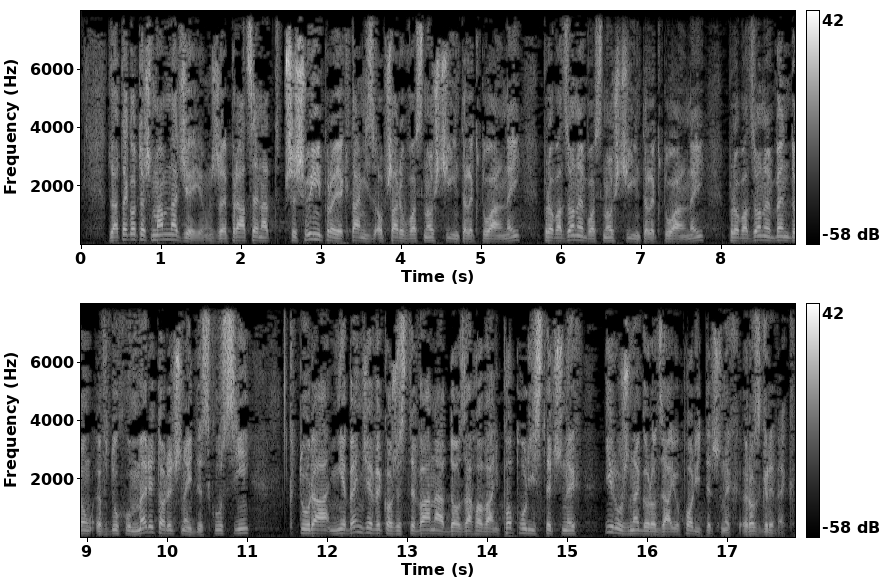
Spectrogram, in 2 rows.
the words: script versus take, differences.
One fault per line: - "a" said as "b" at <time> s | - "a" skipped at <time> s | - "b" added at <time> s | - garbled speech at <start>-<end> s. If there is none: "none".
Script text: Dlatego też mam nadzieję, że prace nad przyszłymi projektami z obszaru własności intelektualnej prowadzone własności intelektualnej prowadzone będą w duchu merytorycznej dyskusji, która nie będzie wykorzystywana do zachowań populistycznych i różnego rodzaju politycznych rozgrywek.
none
